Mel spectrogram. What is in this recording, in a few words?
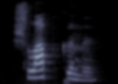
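"шлапкыны", Komi, female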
